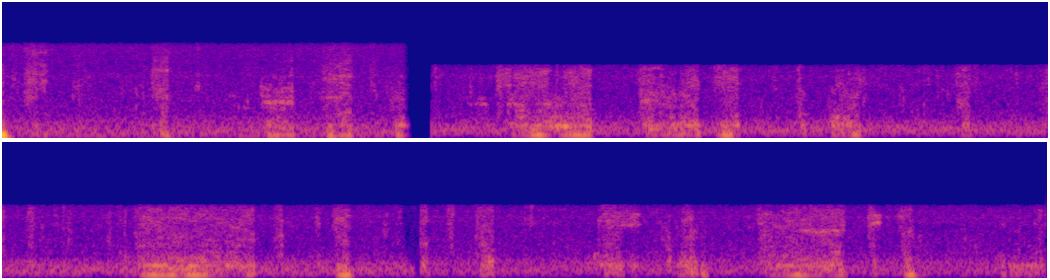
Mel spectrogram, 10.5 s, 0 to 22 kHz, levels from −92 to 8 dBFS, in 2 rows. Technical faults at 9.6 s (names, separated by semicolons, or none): fallback to narrowband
